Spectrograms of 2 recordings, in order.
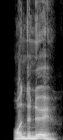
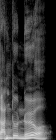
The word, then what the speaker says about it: Randonneur: Rondonneux. Ne? Rondonneux. – Ich weiß ehrlich gesagt auch nicht, wie man es ausspricht. Ich würde es Randonneur aussprechen. – Okay, okay, geht natürlich. Oh. R-A-N-D-O-N? N-E-U-R, also am Ende Doppel-N.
